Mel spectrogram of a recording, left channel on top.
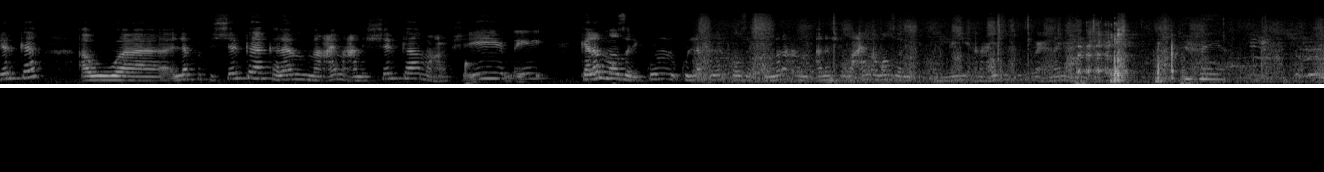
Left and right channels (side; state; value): right; silent; digital silence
